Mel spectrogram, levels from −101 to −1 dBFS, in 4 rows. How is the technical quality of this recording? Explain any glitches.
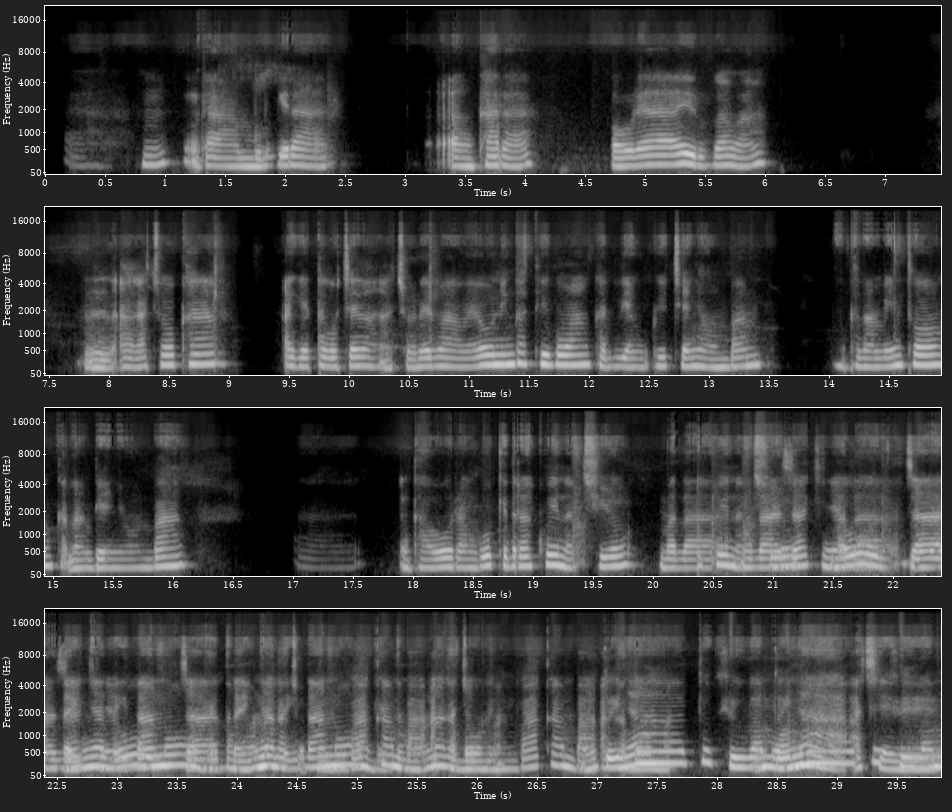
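The recording has two clear problems: low-rate compression damage across the whole speech clip, and a second copy of the audio running over the final stretch.

Opus voice compression, throughout: at 16 kbps in hybrid mode, a linear-prediction coder handles the lower band while a transform layer covers everything above 8 kHz. With so few bits, the excitation is coarsely coded, leaving the speech plainly muffled, rough and slightly robotic.

Doubled audio track, from 20.36 s to the end: the same speech abruptly appears a second time, about as loud as the original and roughly one and a half seconds behind. There is no decay or room colour on it, most likely a second capture through a slower path mixed back in.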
